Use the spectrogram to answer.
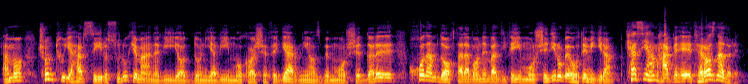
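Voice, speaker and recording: Male narrator as jovial bossy man, loud, swooping pitch, raspy, audiobook character, dull recording. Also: big pitch swings, few pauses, close to an everyday voice. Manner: loud, emphatic, swings into exaggerated formality. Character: boisterous, bossy, jovial man, self-appointed spiritual guide. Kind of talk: acted audiobook storytelling.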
